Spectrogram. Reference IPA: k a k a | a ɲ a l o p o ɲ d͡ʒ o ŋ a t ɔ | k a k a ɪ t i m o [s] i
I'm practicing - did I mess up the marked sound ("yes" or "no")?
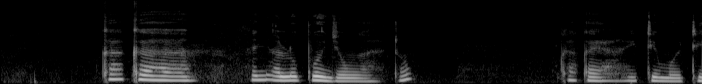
yes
